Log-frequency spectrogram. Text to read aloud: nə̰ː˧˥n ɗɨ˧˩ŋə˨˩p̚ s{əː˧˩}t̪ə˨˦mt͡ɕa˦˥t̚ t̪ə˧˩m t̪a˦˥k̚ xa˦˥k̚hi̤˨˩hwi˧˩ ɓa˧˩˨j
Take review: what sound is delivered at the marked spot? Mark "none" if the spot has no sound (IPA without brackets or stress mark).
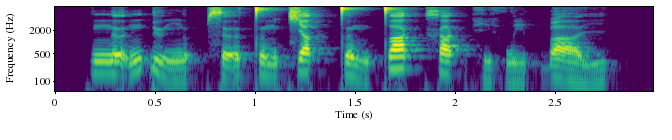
ə̰ː˧˥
